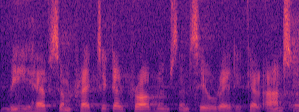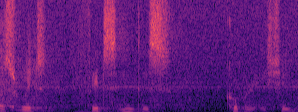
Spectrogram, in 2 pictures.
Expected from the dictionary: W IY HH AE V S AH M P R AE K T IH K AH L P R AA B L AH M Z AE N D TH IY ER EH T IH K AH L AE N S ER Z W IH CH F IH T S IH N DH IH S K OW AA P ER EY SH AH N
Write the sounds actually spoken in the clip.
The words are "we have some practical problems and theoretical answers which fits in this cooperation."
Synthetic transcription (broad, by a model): W IY HH AE V S AH M P R AE K T IH K AH L P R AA B L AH M S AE N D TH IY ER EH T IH K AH L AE N S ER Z W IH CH F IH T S IH N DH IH S K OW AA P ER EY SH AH N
